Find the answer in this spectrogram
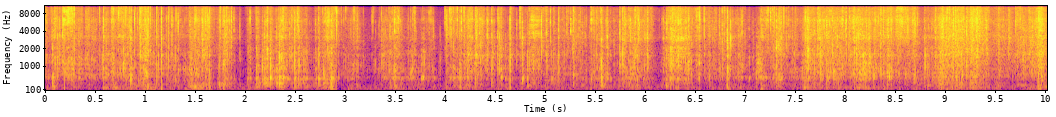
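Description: Clear plastic wrapper crinkling and crackling continuously as a paper pad is pulled out of its sleeve and the plastic is handled.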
